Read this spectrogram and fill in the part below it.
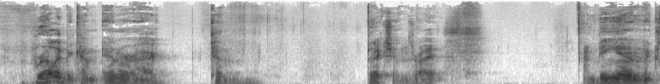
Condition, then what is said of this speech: Stuttering. Like, yo, I'm a stutterer, and I'm communicating to you.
